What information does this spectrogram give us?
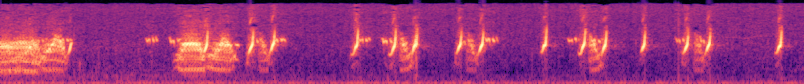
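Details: Female quail: two nasal, rasping notes open, followed by a fast run of crisp high chips in pairs, about a dozen within a few seconds.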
